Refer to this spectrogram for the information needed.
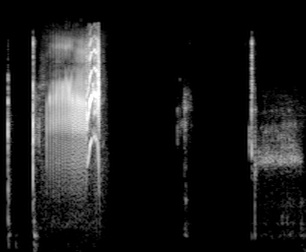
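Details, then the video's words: Cliff swallow call, distinct from the danger 'z' call, given only on cool, cloudy days when flying insects are scarce: a harsh, buzzy burst ending in quick rising squeaks, then a lower rasping buzz after a pause. "that sound is a sound that cliff swallows only make on cool cloudy days"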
